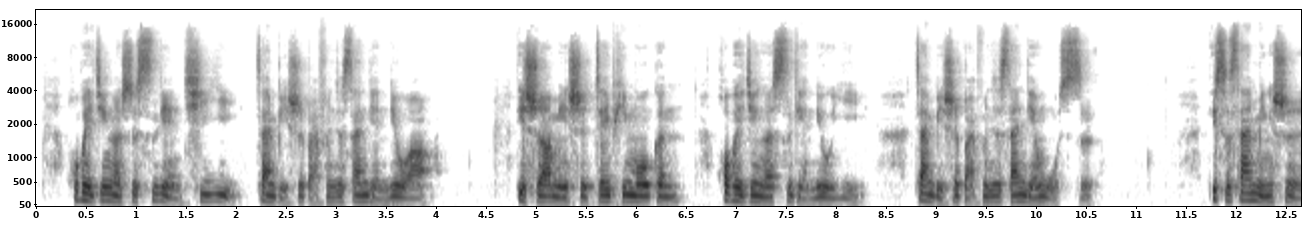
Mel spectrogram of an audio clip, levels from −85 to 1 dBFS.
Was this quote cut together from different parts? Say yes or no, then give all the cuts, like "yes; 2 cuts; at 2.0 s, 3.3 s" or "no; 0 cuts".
yes; 1 cut; at 2.1 s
